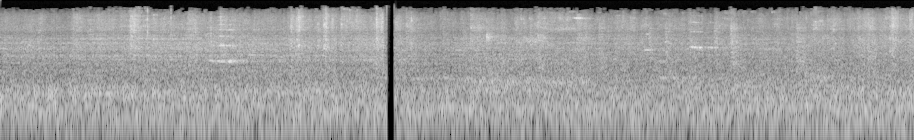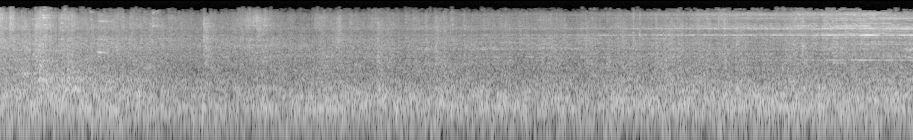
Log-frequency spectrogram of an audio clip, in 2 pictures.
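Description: Freight train's cars (covered hoppers, then boxcars) rolling past close by: a loud, steady rumble with wheels clicking over the rails. The sound drops out for an instant about four seconds in.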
